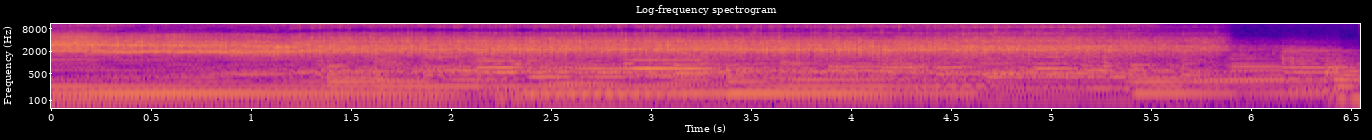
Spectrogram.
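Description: Distorted heavy metal band playing over sustained low notes. About five and a half seconds in, the distorted wall drops out, leaving separate, cleaner plucked notes.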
